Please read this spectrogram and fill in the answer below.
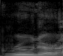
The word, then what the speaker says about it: Gruner: Like, I reckon the second syllable should be a schwa sound. The ner part is given less emphasis and is to be usually less clear. Gruner.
